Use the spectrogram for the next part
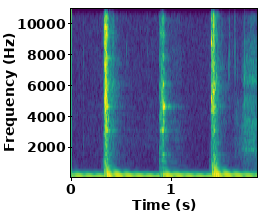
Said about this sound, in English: you're only hearing the A note ring out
